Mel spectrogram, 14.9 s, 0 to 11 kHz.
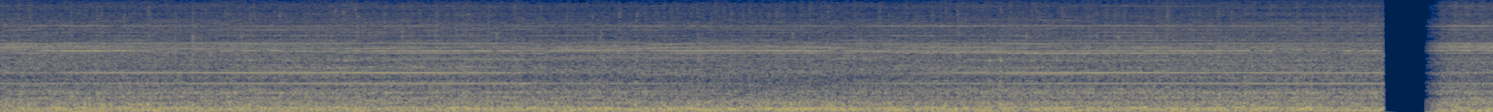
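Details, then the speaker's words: Chinese diesel air heater on setting 3 of 6, exhaust piped through a roughly 3-gallon bucket of water to heat it: steady low roar with bubbling gurgle beneath, pipes starting to shake; running normally. "It's quite funny. The pipes are starting to shake a little bit. It's gurgling away there."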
